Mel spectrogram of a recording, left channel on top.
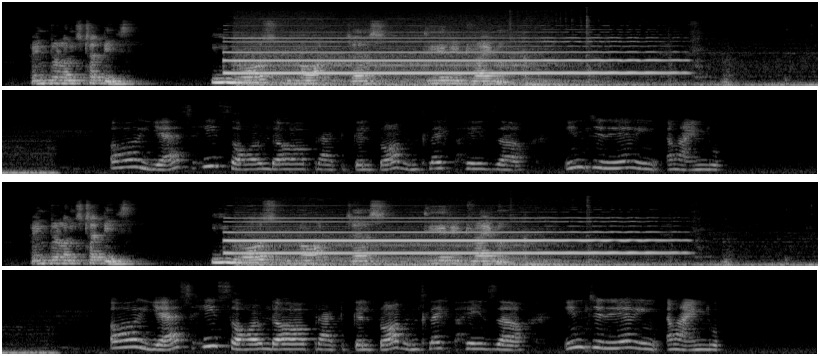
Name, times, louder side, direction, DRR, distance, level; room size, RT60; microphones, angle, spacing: voice 1, 0.3-1.4 2.1-3.9 4.2-5.2, left 2 dB, 5° left, 0.7 m, -24 dB
Wind instrument woodwind instrument, 2.2-6.9, equal, 90° left, 0.8 m, -19 dB
sound 1, 2.3-8.7, left 1 dB, 55° left, 0.9 m, -33 dB
voice 2, 9.2-15.3, right 5 dB, 45° right, 0.5 m, -32 dB
2.4 x 2.3 x 3.4 m
head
